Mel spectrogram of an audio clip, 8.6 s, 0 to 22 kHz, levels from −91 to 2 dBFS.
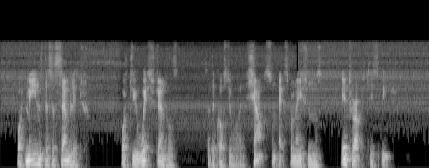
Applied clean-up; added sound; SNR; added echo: none; Domestic sounds, home sounds; 19 dB; none.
